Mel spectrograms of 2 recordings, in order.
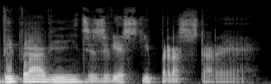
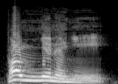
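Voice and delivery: stiff, emphatic, stress on po; curt and pointed; 7 semitones higher, 6 dB louder than usual. A narrator's reading. Husband coldly denying the son takes after him, curt. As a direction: deny it coldly. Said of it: "prohlásil pan Rada odměřeně a výrazně".

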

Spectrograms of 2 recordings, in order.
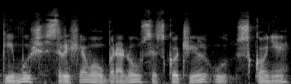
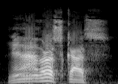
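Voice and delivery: rough voice; 5 semitones higher, 9 dB louder than usual. Acted. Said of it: "odpověděl drsným hlasem strážce a zamračil se".

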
